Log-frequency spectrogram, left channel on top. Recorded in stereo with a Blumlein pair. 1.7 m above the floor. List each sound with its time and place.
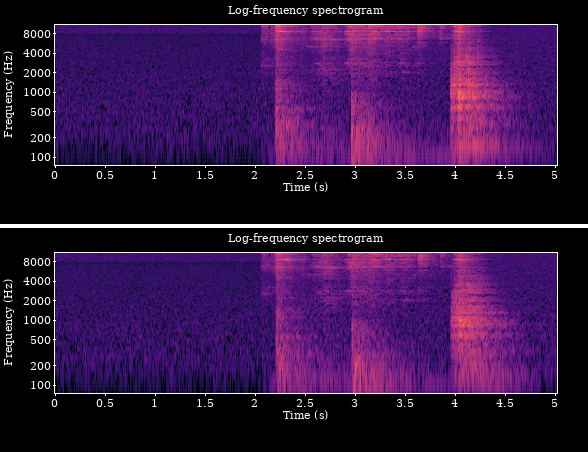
2.1 s keys jangling: 55° left, 2.5 m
